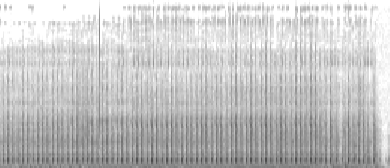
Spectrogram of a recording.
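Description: A faulty electric motor runs roughly, giving off smoke, with a loud, steady, fast rhythmic pulsing buzz and rattling vibration that holds for about five seconds before cutting off.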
